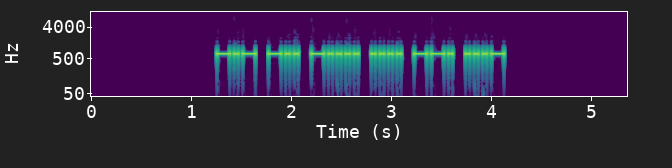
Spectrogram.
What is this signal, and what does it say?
Morse code, heard as a keyed tone, about 27 wpm, 700 Hz. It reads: KD6HGV
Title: USA Call Signs - 6 Characters - 28wpm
